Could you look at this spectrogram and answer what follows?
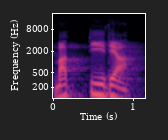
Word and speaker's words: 맛디댜: 그런데 문제가 하나 있어요이 사람 이름이 발음이 너무 어렵다는 거죠 한번 따라해 보시겠어요 마띠다 발음이 어렵습니다 그래서 제가 이제 이름을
